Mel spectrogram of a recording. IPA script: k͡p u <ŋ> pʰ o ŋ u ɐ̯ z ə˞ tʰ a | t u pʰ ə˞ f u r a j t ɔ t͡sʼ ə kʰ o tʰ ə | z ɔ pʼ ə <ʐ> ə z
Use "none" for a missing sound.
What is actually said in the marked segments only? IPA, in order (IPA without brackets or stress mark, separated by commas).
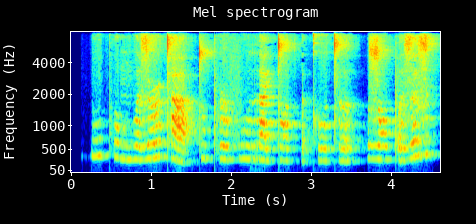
none, z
